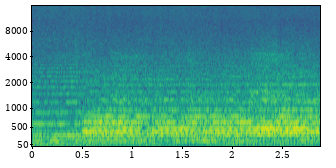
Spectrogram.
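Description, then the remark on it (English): A loud train whistle sounds in one sustained, multi-toned blast that swells in about half a second and holds steady to the end, over a low rumble of the train. “Listen to that whistle.”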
